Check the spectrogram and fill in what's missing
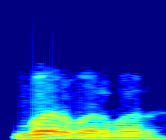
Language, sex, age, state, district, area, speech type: Marathi, male, 60+, Maharashtra, Akola, rural, conversation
